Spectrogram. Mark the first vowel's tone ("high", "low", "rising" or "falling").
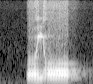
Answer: high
